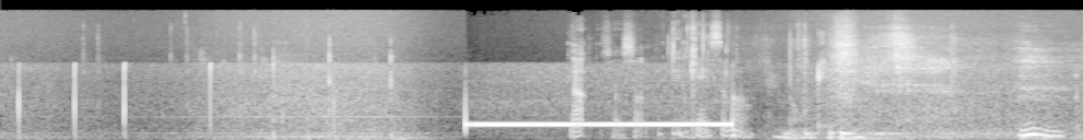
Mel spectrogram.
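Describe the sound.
Telephone dialing a long-distance number: a few sharp clicks spaced apart, then a loud steady tone holding for about two seconds, followed by a burst of mixed noise.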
